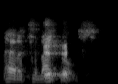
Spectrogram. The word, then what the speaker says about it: Panathinaikos: And I've been saying it wrong for 20 years. What's the name? – Panathinaikos.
